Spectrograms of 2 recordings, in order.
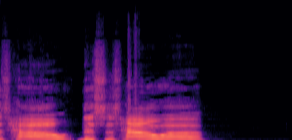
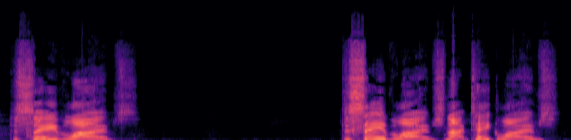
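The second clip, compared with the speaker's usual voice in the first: slow emphatic; much slower than usual. Real, not acted. Preaching the oath's meaning.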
